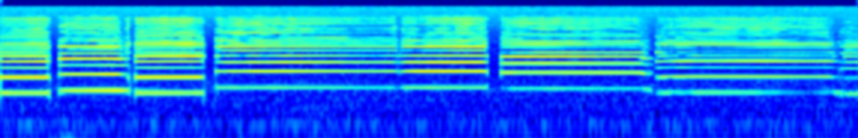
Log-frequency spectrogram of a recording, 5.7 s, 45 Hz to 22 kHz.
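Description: Harmonic-model resynthesis of a short played cello phrase: about eight bowed notes, each a clean stack of harmonics, with short silent gaps at the changes of note. The gaps are where the analysis, set to a strict f0 error threshold, failed to find the fundamental in the noisy note attacks and so synthesized no harmonics there.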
